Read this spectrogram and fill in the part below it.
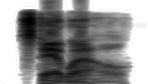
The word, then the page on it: stairwell: British English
